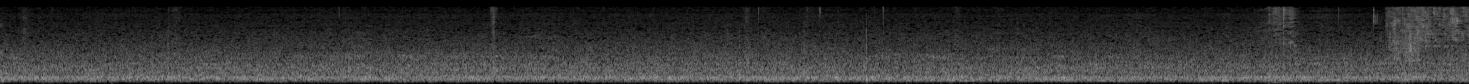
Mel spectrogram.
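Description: Water poured over chickpeas in a pressure cooker with salt and turmeric, a steady close splashing rush that continues throughout with a brief brighter gush near the end.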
